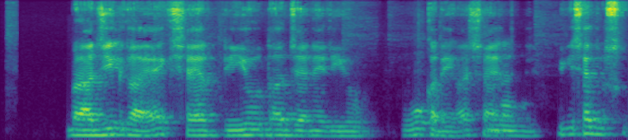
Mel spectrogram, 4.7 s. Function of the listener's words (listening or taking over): listening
